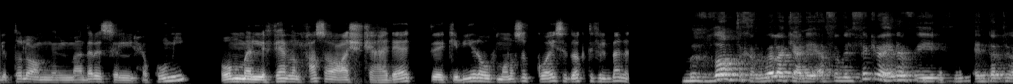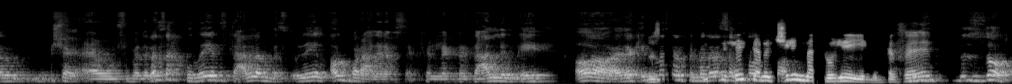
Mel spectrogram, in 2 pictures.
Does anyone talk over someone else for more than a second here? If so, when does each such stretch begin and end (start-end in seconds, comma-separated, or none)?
16.6-18.2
